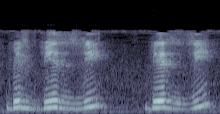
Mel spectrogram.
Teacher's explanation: را مرقق ہے، را باریک پڑھنی ہے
